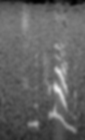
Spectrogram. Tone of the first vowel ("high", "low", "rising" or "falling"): high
